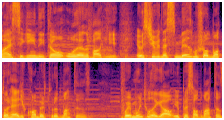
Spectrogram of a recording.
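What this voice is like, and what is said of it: Usual voice. Nothing is said of it.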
